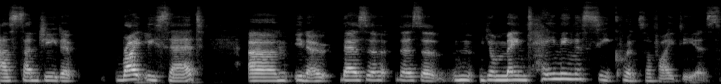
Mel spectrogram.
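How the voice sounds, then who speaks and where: With a British accent, the speaker talks at a fairly slow pace using lively intonation. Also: woman. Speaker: English language instructor. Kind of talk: online lesson.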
